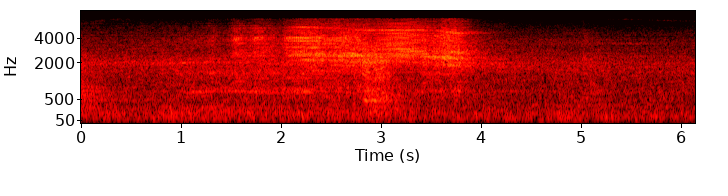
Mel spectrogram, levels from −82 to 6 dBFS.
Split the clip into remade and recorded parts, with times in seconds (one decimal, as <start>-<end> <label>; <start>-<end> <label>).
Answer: 0.0-4.2 remade; 4.2-5.0 recorded; 5.0-6.1 remade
